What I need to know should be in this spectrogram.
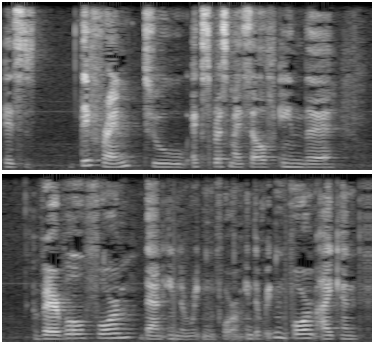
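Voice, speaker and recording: Spanish-accented woman in her 30s talking to camera at home, earnest, kinda low voice, faint room hum. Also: a little slow, poor audio. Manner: earnest, explanatory, lists terms one by one. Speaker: vlogger and doctor. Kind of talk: casual talk to camera. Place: home living room, indoors.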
